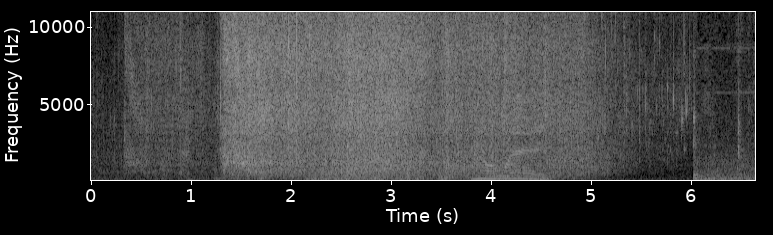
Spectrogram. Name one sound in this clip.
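Dolphins splash through calm water.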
